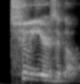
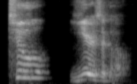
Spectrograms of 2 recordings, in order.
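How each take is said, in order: First: Said in the usual way. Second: "Two years ago" repeated slowly, leaning on "two"; slow emphatic repeat. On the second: Shown as a demonstration. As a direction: drag out "two" so it sinks in.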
